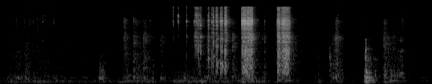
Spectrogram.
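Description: Clear plastic tape being handled by hand: a run of short, sharp crinkling rasps, with the three loudest close together about two to three seconds in and a couple of smaller ones after.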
